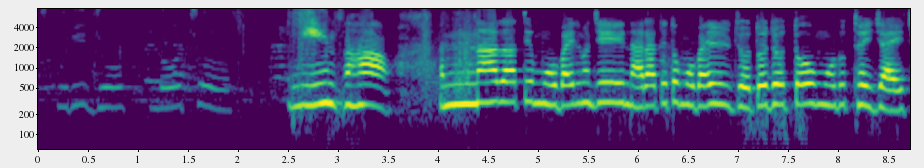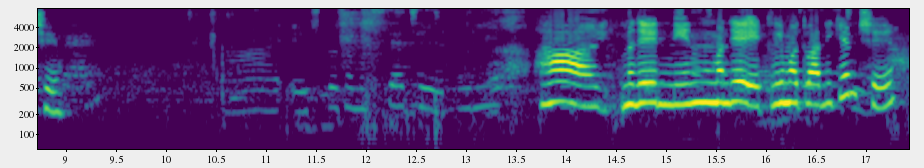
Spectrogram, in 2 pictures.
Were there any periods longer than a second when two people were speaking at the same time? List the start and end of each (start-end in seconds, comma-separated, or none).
14.7-16.9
